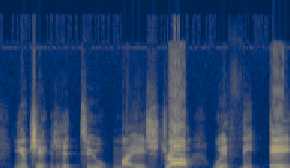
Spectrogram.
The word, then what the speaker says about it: maestra: And to say a lady teacher, you say maestra. So instead of maestro with the O sound at the end, you change it to maestra with the A sound at the end.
